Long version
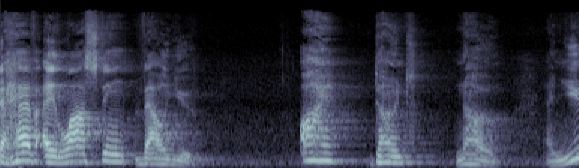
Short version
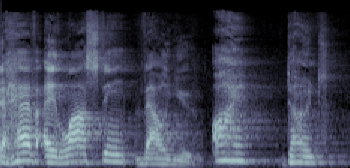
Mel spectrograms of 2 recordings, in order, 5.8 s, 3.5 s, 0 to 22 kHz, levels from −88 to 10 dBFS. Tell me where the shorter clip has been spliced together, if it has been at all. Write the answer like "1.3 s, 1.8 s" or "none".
2.0 s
